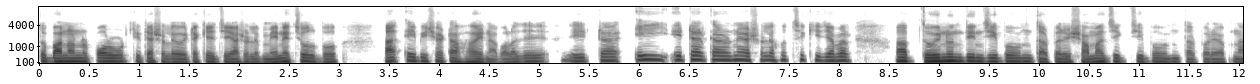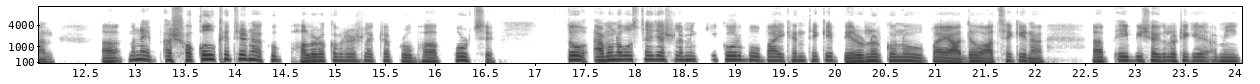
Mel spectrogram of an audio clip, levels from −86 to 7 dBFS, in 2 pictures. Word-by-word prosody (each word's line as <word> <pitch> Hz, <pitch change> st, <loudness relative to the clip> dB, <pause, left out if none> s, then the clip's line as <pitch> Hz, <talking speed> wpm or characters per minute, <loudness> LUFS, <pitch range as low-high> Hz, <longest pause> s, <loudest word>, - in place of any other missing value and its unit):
তো -, -, 0 dB
বানানোর 135 Hz, 0 st, +5 dB
পরবর্তীতে 135 Hz, -1 st, +1 dB
আসলে 125 Hz, -1 st, -3 dB
ওইটাকে 115 Hz, +3 st, -2 dB
যে 125 Hz, -, +1 dB
আসলে 115 Hz, -1 st, -4 dB
মেনে 125 Hz, +5 st, +4 dB
চলবো, 130 Hz, -6 st, 0 dB, 0.6 s
আ -, -, +7 dB, 0.2 s
এই 160 Hz, -, +4 dB
বিষয়টা 140 Hz, -2 st, -1 dB
হয় 120 Hz, 0 st, +2 dB
না। -, -, -4 dB
বলা 120 Hz, +3 st, -3 dB
যায় 135 Hz, +1 st, -1 dB, 0.4 s
এটা 150 Hz, +3 st, -3 dB, 0.4 s
এই 210 Hz, 0 st, +4 dB, 0.3 s
এটার 195 Hz, +2 st, +2 dB
কারণে 190 Hz, 0 st, +2 dB
আসলে 185 Hz, 0 st, -4 dB
হচ্ছে 190 Hz, +1 st, -6 dB
কি -, -, -7 dB
যে 165 Hz, -, +1 dB
আমার 175 Hz, 0 st, +1 dB, 0.5 s
আপ 150 Hz, -, +6 dB, 0.2 s
দৈনন্দিন 150 Hz, +1 st, +7 dB
জীবন, 135 Hz, -1 st, +1 dB, 0.2 s
তারপরে 120 Hz, 0 st, -1 dB
সামাজিক 130 Hz, +2 st, +1 dB
জীবন, 130 Hz, -1 st, -2 dB, 0.2 s
তারপরে 110 Hz, 0 st, -5 dB
আপনার 110 Hz, -1 st, -4 dB, 0.6 s
আ -, -, +4 dB, 0.2 s
মানে 210 Hz, +1 st, +3 dB, 0.2 s
আ -, -, +5 dB
সকল 180 Hz, +5 st, +5 dB
ক্ষেত্রে 220 Hz, 0 st, +1 dB
না -, -, +3 dB
খুব 185 Hz, -, -1 dB, 0.2 s
ভালো 145 Hz, 0 st, +2 dB
রকমের 165 Hz, 0 st, -3 dB
আসলে 160 Hz, +2 st, -6 dB
একটা 165 Hz, -, -5 dB
প্রভাব 145 Hz, 0 st, -1 dB, 0.2 s
পড়ছে। 170 Hz, -10 st, -1 dB, 0.8 s
তো 195 Hz, -, +5 dB, 0.3 s
এমন 185 Hz, +3 st, +4 dB
অবস্থায় 200 Hz, 0 st, 0 dB
যে -, -, +3 dB
আসলে 190 Hz, +1 st, -4 dB
আমি 190 Hz, 0 st, 0 dB
কি 205 Hz, -, -14 dB
করবো 195 Hz, -1 st, +2 dB
বা, 170 Hz, -, +1 dB
এখান 170 Hz, +2 st, -3 dB
থেকে 175 Hz, 0 st, -3 dB
বেরোনোর 140 Hz, +5 st, +3 dB
কোন 165 Hz, -1 st, +2 dB, 0.2 s
উপায় 145 Hz, +1 st, 0 dB
আদৌ 145 Hz, +5 st, +1 dB
আছে 145 Hz, +6 st, -4 dB
কিনা? 140 Hz, -7 st, 0 dB, 0.6 s
আপ 150 Hz, -, +2 dB, 0.2 s
এই 170 Hz, -, +2 dB
বিষয়গুলো 160 Hz, 0 st, 0 dB
ঠিকই 160 Hz, -2 st, -1 dB
আমি 150 Hz, 0 st, -1 dB
150 Hz, 170 wpm, -23 LUFS, 130-170 Hz, 0.8 s, আ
